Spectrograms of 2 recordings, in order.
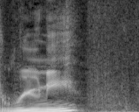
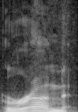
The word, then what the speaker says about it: Rune: Run can be a name in Swedish as well. Pronounced Rooney. How was my Swedish? Rooney. Or is it more Canadian? Run.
